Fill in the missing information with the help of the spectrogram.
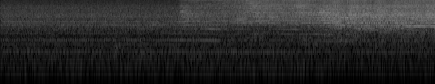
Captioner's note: saw grinding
